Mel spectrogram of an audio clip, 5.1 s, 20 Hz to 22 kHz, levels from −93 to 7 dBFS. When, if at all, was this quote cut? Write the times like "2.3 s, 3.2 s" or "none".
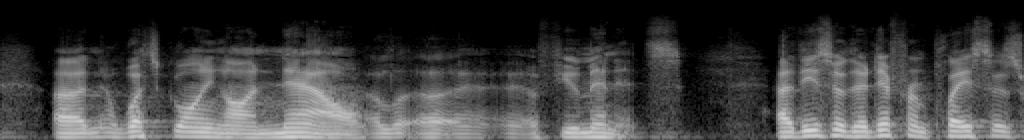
1.8 s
